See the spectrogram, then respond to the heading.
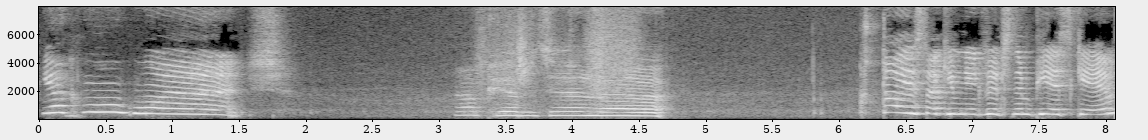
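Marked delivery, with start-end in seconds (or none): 0.0-1.8 very slow, high whiny reproach; mock wail. Real, not acted. 6.1-8.0 higher mock-scolding coo. Real, not acted. Scolding dog in baby talk.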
